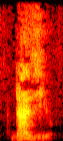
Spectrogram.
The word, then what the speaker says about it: ラジオ: Television dalam bahasa Inggris misalnya menjadi テレビ dan radio menjadi ラジオ Wah, R dalam radio diucapkan seperti L.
